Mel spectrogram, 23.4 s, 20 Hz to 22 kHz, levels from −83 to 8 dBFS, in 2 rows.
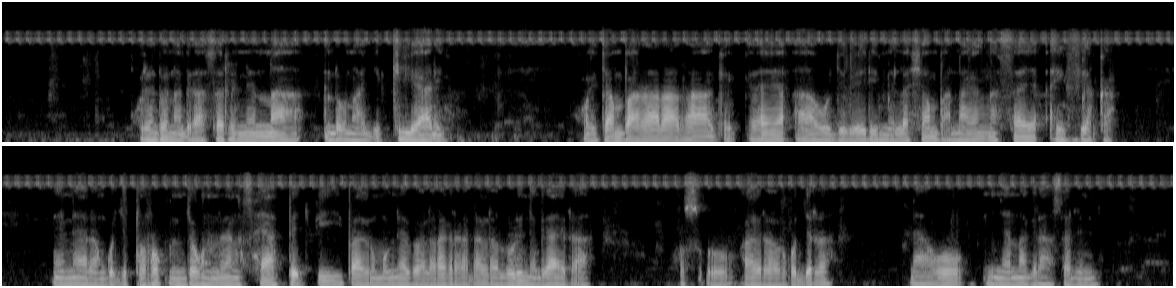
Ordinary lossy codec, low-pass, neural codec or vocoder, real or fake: Opus, 16 kbps; 9.9 kHz; none; real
